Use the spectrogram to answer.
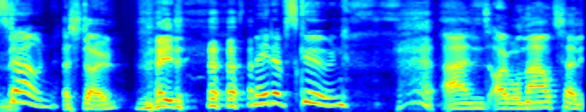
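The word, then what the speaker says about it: Scone: thanks it to clarify it is pronounced schoon but it is spelled s-c-o-n-e that is correct okay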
